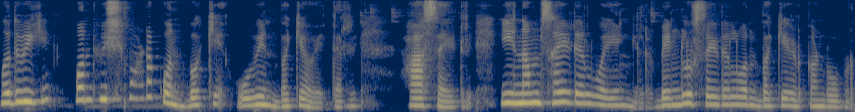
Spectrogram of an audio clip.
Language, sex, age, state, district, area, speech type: Kannada, female, 30-45, Karnataka, Koppal, rural, spontaneous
